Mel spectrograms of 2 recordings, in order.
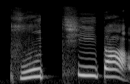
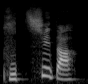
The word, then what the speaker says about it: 붙이다: This is like so the pronunciation is like 부티다, right? 부티다. But now you know it doesn't work that way. So 짠. Long time ago, T was a little hard word for us. Hard pronunciation. So this becomes 치. So 붙이다.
